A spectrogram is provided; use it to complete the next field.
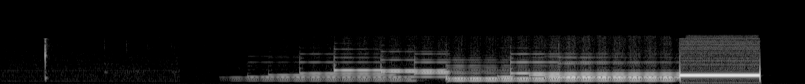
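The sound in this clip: Telephone line tones while a call is put through: a single click, then a pulsing series of beeps stepping upward in pitch, ending in a loud, steady tone.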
